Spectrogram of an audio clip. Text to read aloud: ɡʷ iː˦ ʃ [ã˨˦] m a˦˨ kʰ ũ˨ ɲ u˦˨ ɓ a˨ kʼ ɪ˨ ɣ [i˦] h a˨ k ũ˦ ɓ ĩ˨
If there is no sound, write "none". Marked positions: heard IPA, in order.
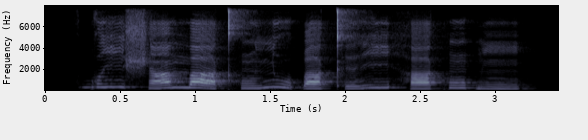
ã˨˦, i˦

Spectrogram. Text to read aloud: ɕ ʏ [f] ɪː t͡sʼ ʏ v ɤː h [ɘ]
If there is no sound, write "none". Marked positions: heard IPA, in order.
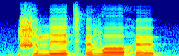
m, ø

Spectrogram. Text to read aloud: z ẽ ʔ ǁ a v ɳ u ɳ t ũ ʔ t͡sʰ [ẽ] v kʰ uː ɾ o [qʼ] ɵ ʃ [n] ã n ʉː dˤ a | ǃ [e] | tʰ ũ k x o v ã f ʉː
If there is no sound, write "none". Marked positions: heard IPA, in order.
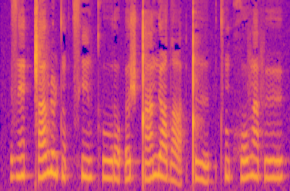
ĩ, ʔ, ǃ, ɨ

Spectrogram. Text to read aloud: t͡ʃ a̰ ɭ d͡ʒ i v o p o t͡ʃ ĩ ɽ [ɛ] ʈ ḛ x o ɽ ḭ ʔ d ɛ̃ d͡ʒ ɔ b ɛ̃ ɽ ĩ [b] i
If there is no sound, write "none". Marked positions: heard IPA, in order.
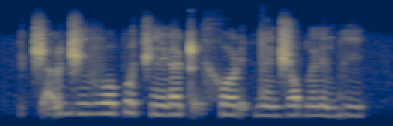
ɛ, b

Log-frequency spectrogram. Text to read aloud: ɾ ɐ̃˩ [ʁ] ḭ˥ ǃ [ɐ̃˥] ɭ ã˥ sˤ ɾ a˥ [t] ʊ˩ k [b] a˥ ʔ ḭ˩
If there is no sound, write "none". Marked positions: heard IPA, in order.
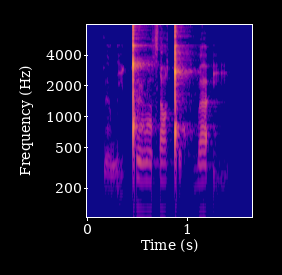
w, ɐ̃˥, ǃ, b

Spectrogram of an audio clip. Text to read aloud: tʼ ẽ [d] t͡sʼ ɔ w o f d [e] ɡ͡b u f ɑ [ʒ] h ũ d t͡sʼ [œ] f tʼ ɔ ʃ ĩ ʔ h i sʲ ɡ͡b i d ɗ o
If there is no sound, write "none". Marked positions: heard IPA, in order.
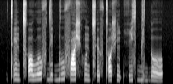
d, e, ʃ, ø

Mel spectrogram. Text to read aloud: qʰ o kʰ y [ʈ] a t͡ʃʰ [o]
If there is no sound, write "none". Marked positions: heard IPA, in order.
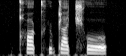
ʈ, o

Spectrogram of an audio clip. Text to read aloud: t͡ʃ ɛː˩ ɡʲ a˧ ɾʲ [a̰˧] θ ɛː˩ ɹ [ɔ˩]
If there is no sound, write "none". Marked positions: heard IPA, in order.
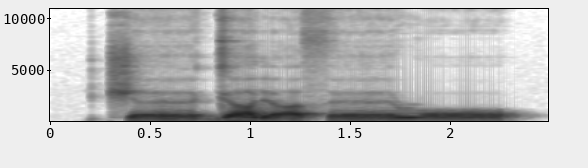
a̰˧, ɔ˩

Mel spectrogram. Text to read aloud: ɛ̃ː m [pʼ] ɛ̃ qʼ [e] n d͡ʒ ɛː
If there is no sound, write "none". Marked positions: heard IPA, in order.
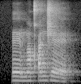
b, ɨ

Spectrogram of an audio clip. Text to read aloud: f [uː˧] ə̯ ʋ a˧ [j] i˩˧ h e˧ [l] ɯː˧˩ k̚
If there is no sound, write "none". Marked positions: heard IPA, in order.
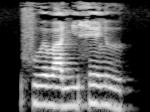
u˧, ɲ, l

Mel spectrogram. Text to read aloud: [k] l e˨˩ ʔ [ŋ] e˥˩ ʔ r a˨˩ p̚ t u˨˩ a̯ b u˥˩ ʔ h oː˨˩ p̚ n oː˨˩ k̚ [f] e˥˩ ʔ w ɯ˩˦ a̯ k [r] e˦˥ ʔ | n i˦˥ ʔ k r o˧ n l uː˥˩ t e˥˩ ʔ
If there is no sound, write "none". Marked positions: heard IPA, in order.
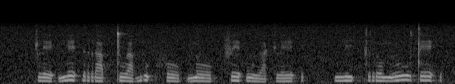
k, ŋ, f, l

